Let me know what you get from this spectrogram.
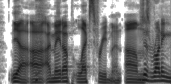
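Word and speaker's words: Fridman: I believe it's pronounced Friedman.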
